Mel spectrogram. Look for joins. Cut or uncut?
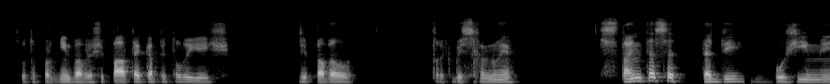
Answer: uncut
